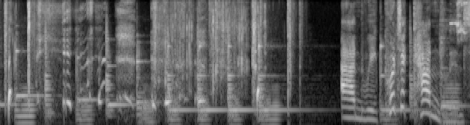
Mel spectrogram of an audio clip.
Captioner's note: laughing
